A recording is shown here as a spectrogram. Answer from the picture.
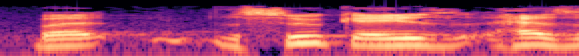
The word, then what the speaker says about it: psuche: In the New Testament, the word translated soul comes from the Greek word psuche, P-S-U-C-H-E. Seen it spelled different ways, but basically the spelling in English only helps you so you can pronounce it. So we see nephesh in the Hebrew. We see psuche, P-S-U-C-H-E, in the Greek for this word soul.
